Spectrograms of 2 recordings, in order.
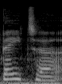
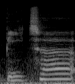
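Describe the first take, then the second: First: It is said with a non-British pronunciation. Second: It is said with a British pronunciation. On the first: "other people tend to be like beta and omega, which is probably more correct" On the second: "in England we tend to say like beta"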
